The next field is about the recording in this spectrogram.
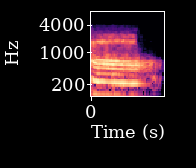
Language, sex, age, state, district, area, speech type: Sindhi, male, 60+, Gujarat, Kutch, rural, conversation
